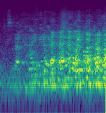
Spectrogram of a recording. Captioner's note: audience laughing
